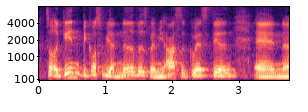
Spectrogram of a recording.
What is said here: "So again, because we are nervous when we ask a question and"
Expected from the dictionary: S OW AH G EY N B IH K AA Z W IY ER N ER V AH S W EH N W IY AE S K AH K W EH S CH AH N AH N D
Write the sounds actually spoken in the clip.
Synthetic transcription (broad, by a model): S OW AH G EY N B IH K AA S W IY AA N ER V AH S W EH N W IY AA S AH K W EH S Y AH N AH N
